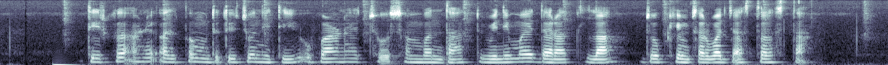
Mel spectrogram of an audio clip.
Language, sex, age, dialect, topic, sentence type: Marathi, male, 25-30, Southern Konkan, banking, statement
